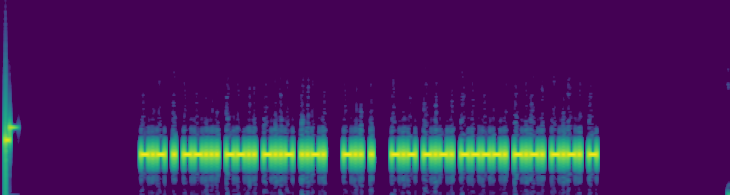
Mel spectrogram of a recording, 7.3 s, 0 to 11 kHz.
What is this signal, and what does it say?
Morse code, heard as a keyed tone, about 42 wpm, 700 Hz. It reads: KE7ZXF DE KC9CCT
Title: USA Callsign DE Callsign - 6 Characters - 45wpm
